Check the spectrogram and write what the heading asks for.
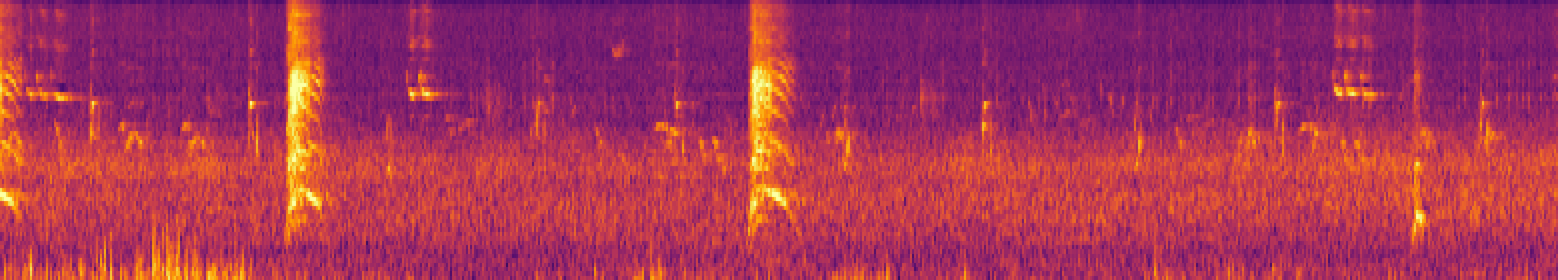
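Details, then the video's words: Red fox barking: two loud, rasping single barks about five seconds apart, then a fainter third one, with falling pitch in each, low background rumble and thin bird chirps in the distance. "fox barking"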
